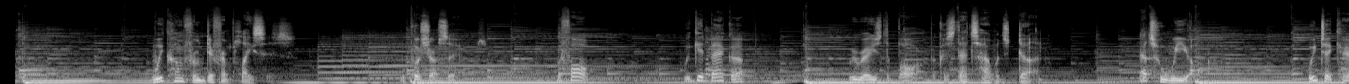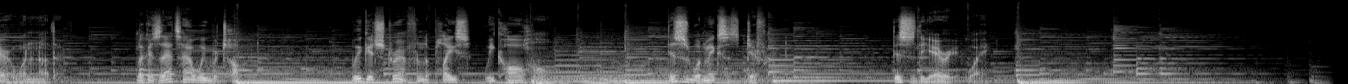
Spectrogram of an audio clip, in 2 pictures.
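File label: Urban Cowboy, Male Voice Actor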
